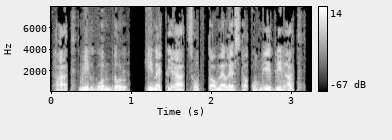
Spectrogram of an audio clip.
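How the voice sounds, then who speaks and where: Guy doing a cool detective, a bit mocking, deep voice, dry close sound. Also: dry recording, lightly acted. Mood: calm reasoning. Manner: patient, mildly mocking reasoning.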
